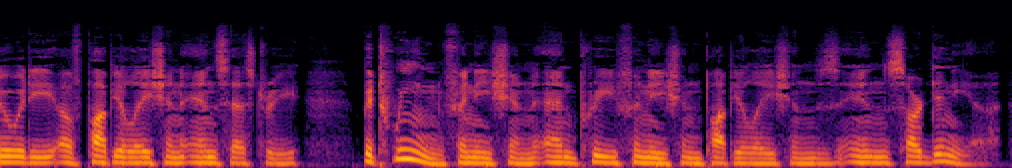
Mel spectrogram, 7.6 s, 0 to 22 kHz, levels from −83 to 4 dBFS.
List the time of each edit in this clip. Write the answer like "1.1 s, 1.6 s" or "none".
none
